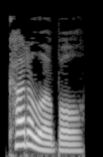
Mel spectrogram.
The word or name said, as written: cuddleable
